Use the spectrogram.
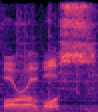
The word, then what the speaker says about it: boerewors: Boerewors.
